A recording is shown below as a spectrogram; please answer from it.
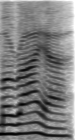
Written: Moriah

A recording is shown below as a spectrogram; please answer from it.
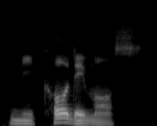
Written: Nikodemos

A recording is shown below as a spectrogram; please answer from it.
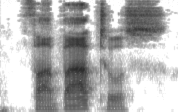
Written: Fabatus

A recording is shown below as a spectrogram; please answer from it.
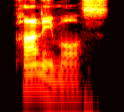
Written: Panemos

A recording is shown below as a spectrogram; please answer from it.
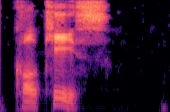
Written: Kolchis

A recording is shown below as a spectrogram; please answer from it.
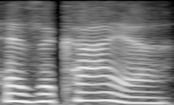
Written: Hezekiah

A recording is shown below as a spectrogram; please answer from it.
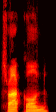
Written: Trachon

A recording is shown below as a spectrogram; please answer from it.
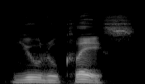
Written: Eurykles

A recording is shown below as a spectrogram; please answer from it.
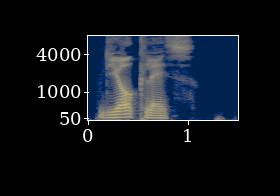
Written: Diocles

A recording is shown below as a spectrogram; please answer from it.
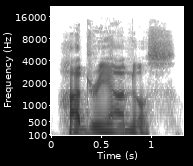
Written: Hadrianus

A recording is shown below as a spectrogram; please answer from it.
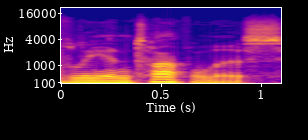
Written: Leontopolis

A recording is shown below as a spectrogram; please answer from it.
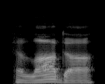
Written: Hellada

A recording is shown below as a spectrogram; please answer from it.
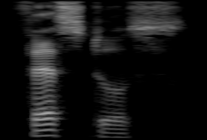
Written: Festus

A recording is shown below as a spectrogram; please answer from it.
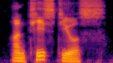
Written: Antistius

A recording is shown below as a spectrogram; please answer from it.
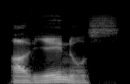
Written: Alienus

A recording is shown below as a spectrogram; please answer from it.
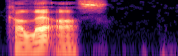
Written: Calleas

